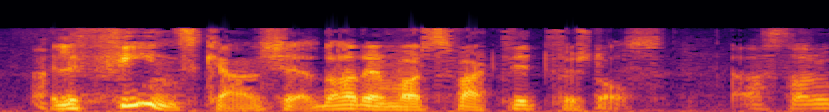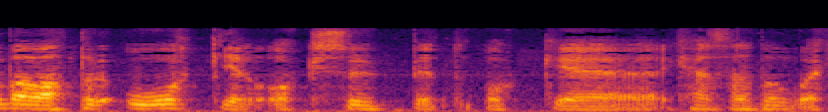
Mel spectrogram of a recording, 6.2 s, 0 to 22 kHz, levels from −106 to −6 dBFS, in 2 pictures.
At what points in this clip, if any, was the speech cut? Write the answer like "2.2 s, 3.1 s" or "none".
none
